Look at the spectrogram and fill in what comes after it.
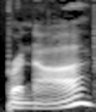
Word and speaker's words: Branagh: I believe it's pronounced Kenneth Branagh.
